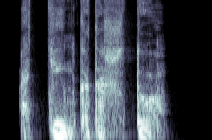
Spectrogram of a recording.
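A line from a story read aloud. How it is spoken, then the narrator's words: Barely audible whisper. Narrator (Russian): еле слышно прошептал Николай Николаевич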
